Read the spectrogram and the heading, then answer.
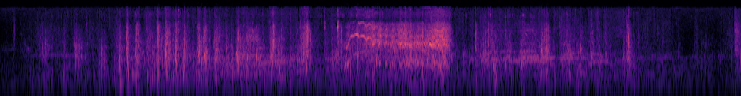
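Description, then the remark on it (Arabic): A horse whinnies loudly while its hooves clip-clop in a quick, steady rhythm, the neigh rising sharply in the middle before the hoofbeats carry on, as its rider urges it to set off. “لنذهب يا جوادي.”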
